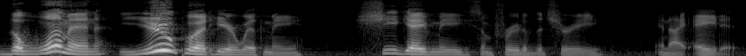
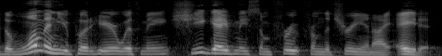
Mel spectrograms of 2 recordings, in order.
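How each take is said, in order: First: It is said as Adam, shifting blame accusingly. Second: It is read in a plain, neutral tone.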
